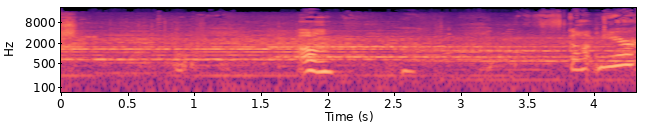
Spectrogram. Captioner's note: worried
